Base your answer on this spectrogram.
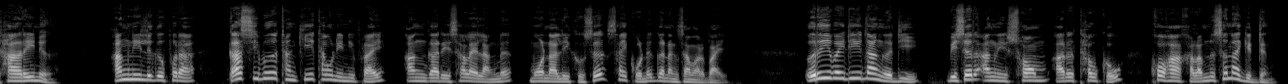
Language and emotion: Bodo, angry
